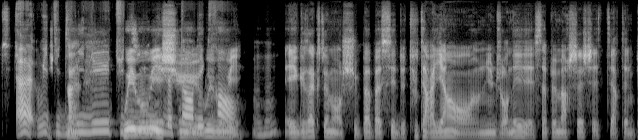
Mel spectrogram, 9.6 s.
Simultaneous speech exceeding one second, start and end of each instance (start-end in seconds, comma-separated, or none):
1.8-3.6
